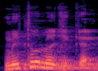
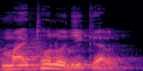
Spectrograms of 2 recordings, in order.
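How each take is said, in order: First: The first syllable has a short 'i' vowel. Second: The first syllable has a long 'ai' vowel. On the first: The speaker calls it right. "উচ্চারণ লক্ষ্য করো, মিথোলজিক্যাল" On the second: The speaker calls it wrong. "Not মাইথোলজিক্যাল"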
